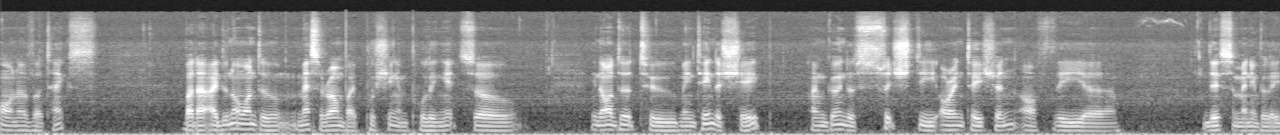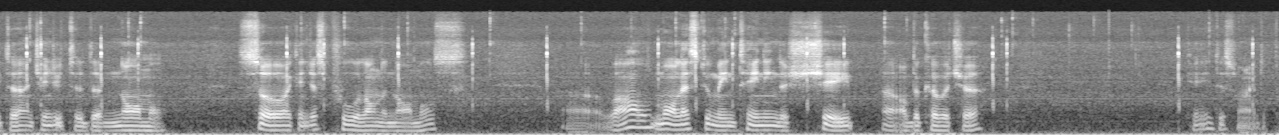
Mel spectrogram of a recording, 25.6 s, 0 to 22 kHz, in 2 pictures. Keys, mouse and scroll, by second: 0.0 middle click, 13.1 click, 14.6-15.8 scroll up 1, 15.8-20.0 drag, 20.0 right click, 20.9 click, 21.9 middle click, 22.8 right click, 23.1 middle click, 24.9 click.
